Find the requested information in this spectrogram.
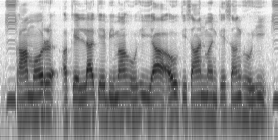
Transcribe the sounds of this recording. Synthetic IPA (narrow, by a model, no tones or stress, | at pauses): kaːmɔːɾə̰keːlːakebimaɦoːɦijaəukɪsaːnmənkesə̃ŋɡʱɦoːɦiː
